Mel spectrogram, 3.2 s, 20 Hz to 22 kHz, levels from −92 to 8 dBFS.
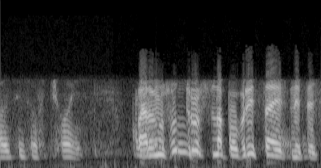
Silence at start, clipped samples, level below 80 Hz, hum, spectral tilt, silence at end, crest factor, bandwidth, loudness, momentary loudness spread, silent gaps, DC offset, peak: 0 s; under 0.1%; -60 dBFS; none; -5 dB/octave; 0.05 s; 16 dB; 7 kHz; -19 LUFS; 13 LU; none; under 0.1%; -4 dBFS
